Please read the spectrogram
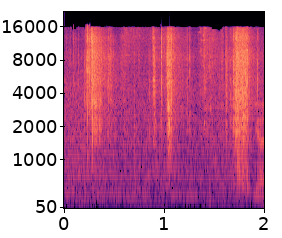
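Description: White paper wrapping crinkling and rustling in a few short bursts as it is pulled off a small metal part by hand.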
